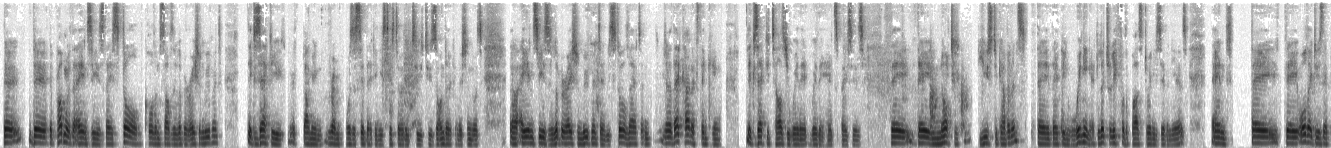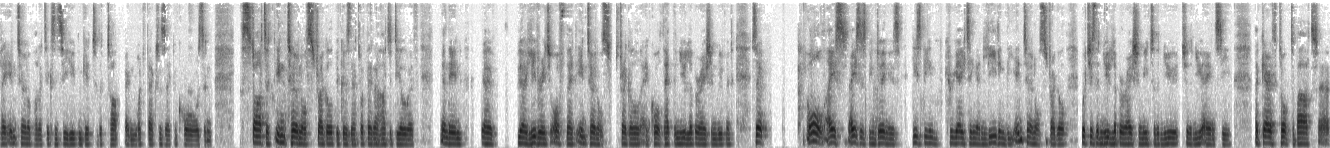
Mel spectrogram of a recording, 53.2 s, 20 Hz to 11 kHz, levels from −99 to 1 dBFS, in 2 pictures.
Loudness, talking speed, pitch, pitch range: -19 LUFS, 185 wpm, 120 Hz, 115-135 Hz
